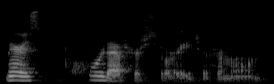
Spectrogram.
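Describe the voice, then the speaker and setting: Woman, story narration, expressive, animated intonation, creaky voice. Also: on the low side, measured pace.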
